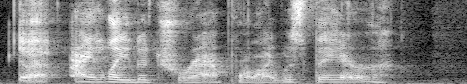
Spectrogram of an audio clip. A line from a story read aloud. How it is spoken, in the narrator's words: Cherry Pop whispered, right beside Verona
